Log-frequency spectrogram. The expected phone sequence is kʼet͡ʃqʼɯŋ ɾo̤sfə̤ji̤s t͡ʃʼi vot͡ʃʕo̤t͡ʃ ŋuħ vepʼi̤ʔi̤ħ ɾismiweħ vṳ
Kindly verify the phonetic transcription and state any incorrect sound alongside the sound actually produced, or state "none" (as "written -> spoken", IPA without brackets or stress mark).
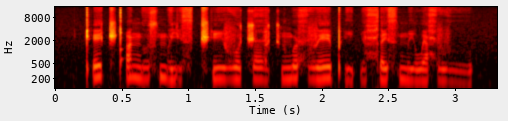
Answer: f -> m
